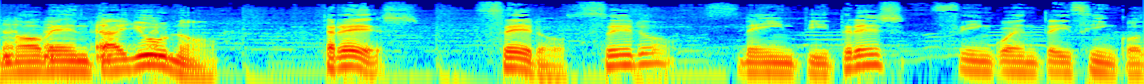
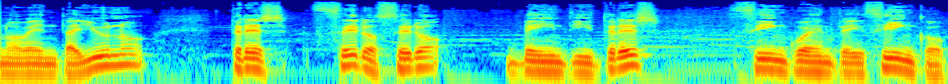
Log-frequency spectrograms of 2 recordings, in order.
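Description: First: The number is said at a slow pace. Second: The number is said at a fast pace.

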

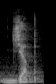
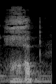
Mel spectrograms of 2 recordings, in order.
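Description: First: It starts with an English j sound. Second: It starts with a throaty h-like sound. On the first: The speaker calls it wrong. "y no Job, que con esto del bilingüismo" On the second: The speaker calls it right. "he dicho Job"

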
